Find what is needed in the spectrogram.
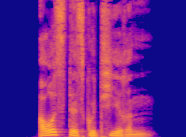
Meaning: to talk out
- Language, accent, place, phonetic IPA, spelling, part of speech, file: German, Germany, Berlin, [ˈaʊ̯sdɪskuˌtiːʁən], ausdiskutieren, verb, De-ausdiskutieren.ogg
